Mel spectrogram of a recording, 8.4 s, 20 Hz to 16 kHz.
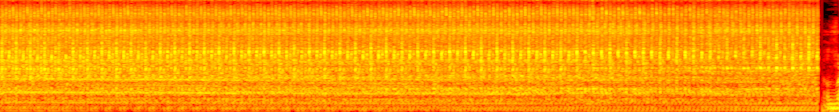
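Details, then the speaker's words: R56 Mini Cooper base with original N12 engine at 160k miles, at idle: a fast, hollow knock over a rattly running sound. The owner attributes it to piston slap from stuck rings or a damaged cylinder wall; it is louder on cold start. "it's a pretty annoying noise to be honest with you at idle especially"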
